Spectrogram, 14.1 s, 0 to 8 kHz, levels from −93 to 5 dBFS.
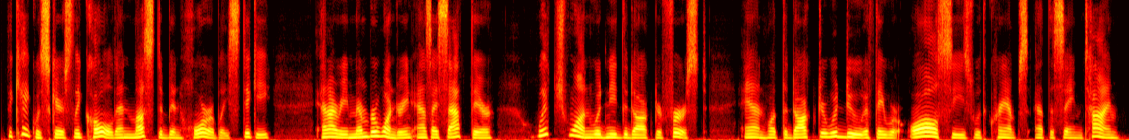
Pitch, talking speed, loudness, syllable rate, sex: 185 Hz, 180 wpm, -18 LUFS, 4.8 syllables/s, female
